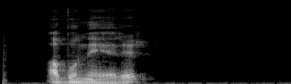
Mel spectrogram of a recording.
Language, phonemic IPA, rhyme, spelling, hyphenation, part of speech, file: Norwegian Bokmål, /abʊˈneːrər/, -ər, abonnerer, ab‧on‧ner‧er, verb, NB - Pronunciation of Norwegian Bokmål «abonnerer».ogg
- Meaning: present tense of abonnere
